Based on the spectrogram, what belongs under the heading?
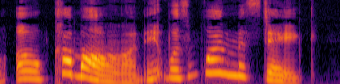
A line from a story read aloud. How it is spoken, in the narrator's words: Jason in the background yell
